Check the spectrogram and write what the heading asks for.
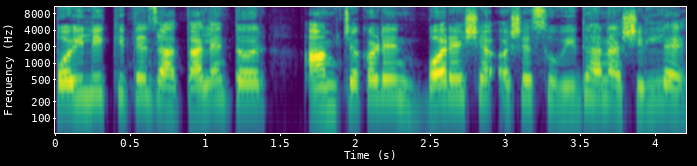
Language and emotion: Goan Konkani, neutral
